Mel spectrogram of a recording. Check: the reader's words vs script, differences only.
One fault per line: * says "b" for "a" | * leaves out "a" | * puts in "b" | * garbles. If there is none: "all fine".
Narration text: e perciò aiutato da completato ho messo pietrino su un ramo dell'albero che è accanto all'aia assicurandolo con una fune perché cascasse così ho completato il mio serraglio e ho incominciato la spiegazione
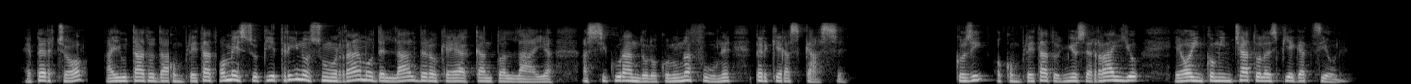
all fine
